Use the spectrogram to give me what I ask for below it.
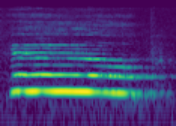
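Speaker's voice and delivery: high, loud cry; little deer shouting for help. Acted. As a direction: call out for help, scared. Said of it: "came the cry again".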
